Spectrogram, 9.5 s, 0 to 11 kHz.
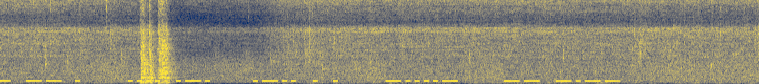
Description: Morse code, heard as a keyed tone, hand-sent with a paddle, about 21 wpm, 480 Hz, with radio static and kitchen noise. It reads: … HR LEE - MY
